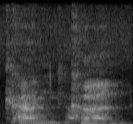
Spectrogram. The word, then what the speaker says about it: Keung To: 是Keung To Keung To * 3 -Keung * 3 -Keung To 带K的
